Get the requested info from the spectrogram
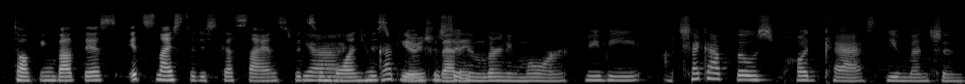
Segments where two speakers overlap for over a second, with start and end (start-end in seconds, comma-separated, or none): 3.0-4.7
